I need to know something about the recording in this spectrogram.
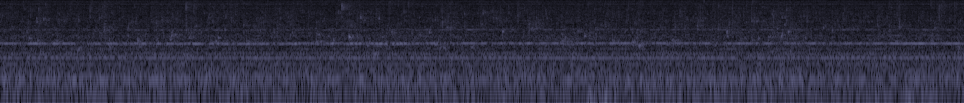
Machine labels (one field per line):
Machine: pump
